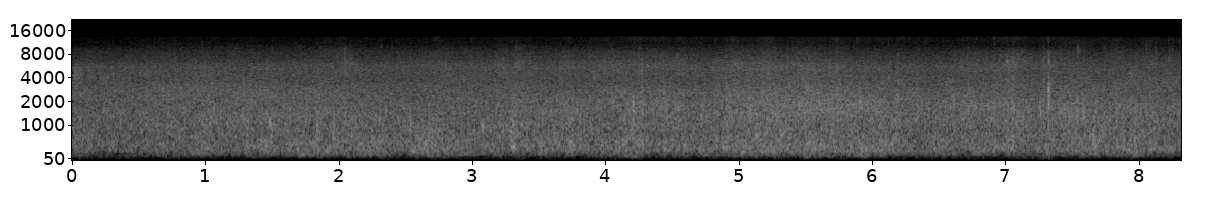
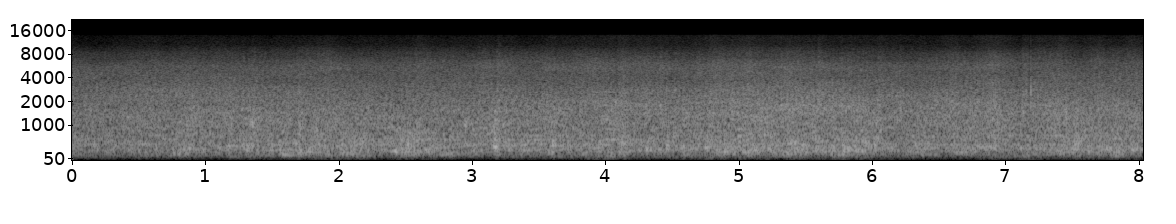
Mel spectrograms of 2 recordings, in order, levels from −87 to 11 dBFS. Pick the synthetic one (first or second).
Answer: second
